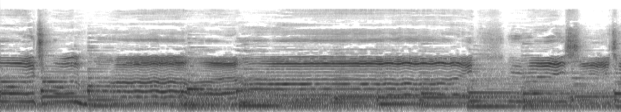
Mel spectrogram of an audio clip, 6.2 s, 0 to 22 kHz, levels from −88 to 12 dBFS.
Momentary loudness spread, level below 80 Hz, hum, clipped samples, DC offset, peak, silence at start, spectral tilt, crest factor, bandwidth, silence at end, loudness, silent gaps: 7 LU; -46 dBFS; none; under 0.1%; under 0.1%; 0 dBFS; 0 s; -5 dB/octave; 12 dB; 16.5 kHz; 0 s; -11 LUFS; none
